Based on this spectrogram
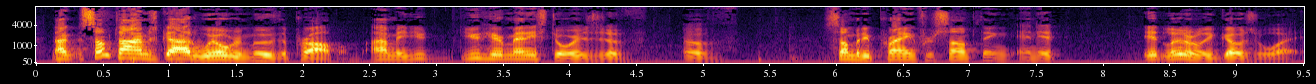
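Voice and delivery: ordinary delivery

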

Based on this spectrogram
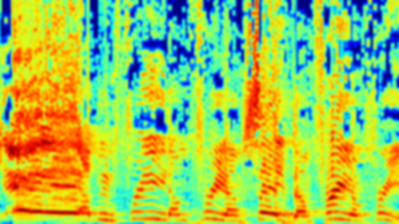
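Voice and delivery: high, loud yell of joy; joyful shout. Retold or imitated. Driver yelling to strangers at a stop sign, joyful shout. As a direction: shout it out to the whole street.

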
